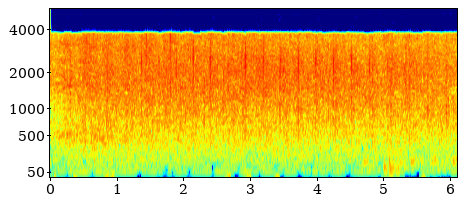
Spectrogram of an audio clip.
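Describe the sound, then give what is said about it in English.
An audience applauds steadily for about six seconds, a dense, even wash of many hands clapping at a constant, fairly loud level with no voices standing out. “You're clapping, but almost every one of you has a youth ministry in your church that is operating unbiblically.”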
